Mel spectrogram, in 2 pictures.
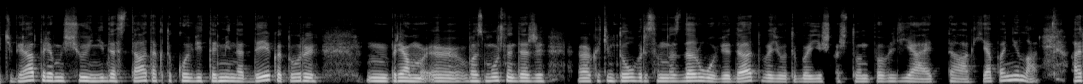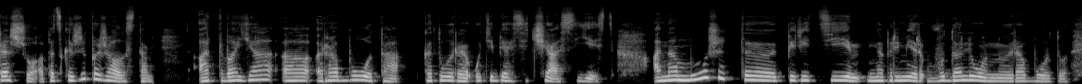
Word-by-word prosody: тебя 155 +5 +1
прям 175 -3 +2
ещё 165 +1 0
и 165 - +5
недостаток 160 +2 0
такой 165 -1 0
витамина 155 -1 +2
D, 160 +10 +5
который, 160 -3 +1 0.5
м, 155 -1 +4
прям, 155 -2 +4
э, 145 0 0
возможно 160 +4 +1
даже, 150 -1 +2 0.3
а, 150 0 +1
каким-то 155 +1 -2
образом 160 -2 -1
на 150 0 +1
здоровье, 150 -3 +3
да, 145 +5 +4
твоё. 145 -5 -2
Ты 130 - -9
боишься, 135 0 -2
что 135 +1 -7
он 140 0 -2
повлияет. 140 -3 -3
Так, 125 -4 -6
я 145 +1 +1
поняла. 190 +5 0 0.3
Хорошо, 190 +3 +1
а - - -5
подскажи 185 +7 -2
пожалуйста, 185 - -1 0.5
а 160 +3 +1
твоя, 185 +6 -1
э, 175 0 +1 0.2
работа, 180 -5 0 0.2
которая 170 -2 0
у 165 - -2
тебя 170 0 -2
сейчас 165 -5 -3
есть, 135 -3 -6 0.4
она 185 +5 +3
может, 270 +6 +1
э, 190 -3 +3
перейти, 190 -1 0 0.2
например, 175 0 +1
в 155 +3 -4
удаленную 175 -5 +1
работу 145 -3 -5
160 Hz, 140 wpm, -21 LUFS, 150-180 Hz, 0.5 s, и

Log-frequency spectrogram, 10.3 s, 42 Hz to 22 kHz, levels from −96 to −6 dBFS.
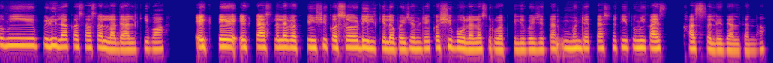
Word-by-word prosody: तुम्ही 245 0 +2
पिढीला 230 -2 +2
कसा 215 -1 -2
सल्ला 195 -5 0
द्याल 160 0 -1
किंवा 170 -1 -3 0.5
एकटे 220 +2 +4
एकट्या 210 0 +3
असलेल्या 210 0 +2
व्यक्तींशी 205 +1 0
कसं 205 0 +2
डील 195 -3 +3
केलं 175 -2 +1
पाहिजे 170 +2 -2
म्हणजे 175 +1 -3
कशी 200 +2 0
बोलायला 165 -2 +1
सुरुवात 165 -3 -5
केली 160 0 -4
पाहिजे? 160 0 -4 0.2
म्हणजे 190 0 -1
त्यासाठी 195 +1 -5
तुम्ही 200 -1 +1
काय 185 -1 +5 0.4
खास 175 -1 -1
सल्ले 155 -3 -3
द्याल 145 -1 -5
त्यांना? 145 +1 -11
190 Hz, 165 wpm, -23 LUFS, 165-210 Hz, 0.5 s, काय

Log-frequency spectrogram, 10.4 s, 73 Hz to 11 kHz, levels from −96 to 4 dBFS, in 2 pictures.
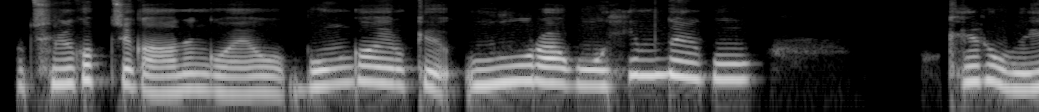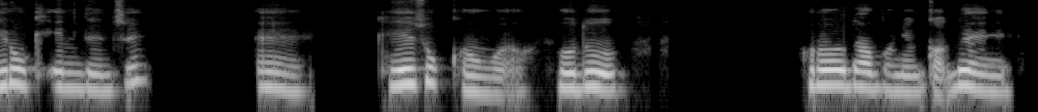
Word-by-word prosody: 즐겁지가 255 -7 0
않은 205 +2 -1
거예요. 180 -1 -4
뭔가 270 +4 +2
이렇게 250 -3 +1
우울하고 260 -1 +4
힘들고 335 -3 +2 0.9
'계속 285 0 0
왜 210 +1 +2
이렇게 245 -1 0
힘들지?' 215 +6 -6 0.6
예 205 -4 -5 0.4
계속 255 +2 +2
그런 185 -3 -6
거예요. 165 +2 -12
저도 215 -1 +2 0.9
그러다 240 -2 +4
보니까 190 -2 -7
네. 205 -6 +1
240 Hz, 270 characters per minute, -23 LUFS, 205-275 Hz, 0.9 s, 우울하고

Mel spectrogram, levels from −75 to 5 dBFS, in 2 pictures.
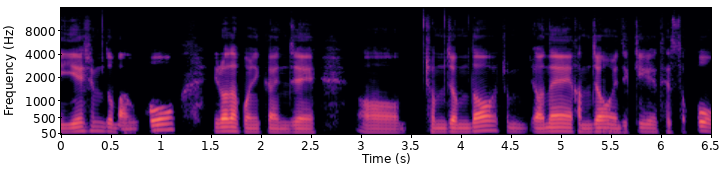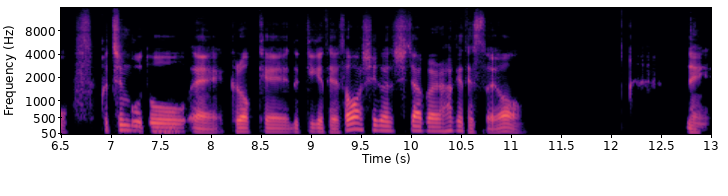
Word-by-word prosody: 이해심도 115 +2 0
많고 140 - 0 0.3
이러다 120 +1 +6
보니까 100 -1 -2
인제 95 -1 0 0.4
어 90 -1 -2 0.3
점점 105 0 -1
더 135 +4 +4
좀 105 -1 -12
연애 110 +2 +5
감정을 105 0 +1
느끼게 105 +2 -5
됐었고 - - -3 0.3
그 - - -6
친구도 120 -7 +1
예 90 -2 +2
그렇게 100 -2 0
느끼게 105 +1 -3
돼서 95 - +3
시가 140 -4 -1
시작을 120 -2 +1
하게 130 0 -3
됐어요. 95 -7 -1 1.6
네. 85 -3 -1
105 Hz, 250 characters per minute, -27 LUFS, 95-120 Hz, 1.6 s, 이러다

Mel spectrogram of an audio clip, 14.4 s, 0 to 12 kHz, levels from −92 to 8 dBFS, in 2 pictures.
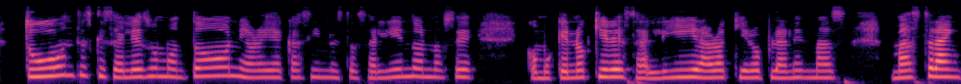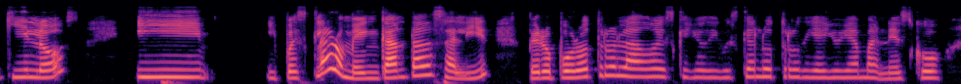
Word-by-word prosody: tú 315 0 +4
antes 365 0 -1
que 330 - -3
salías 295 0 -2
un 325 - -3
montón 330 +3 -1
y 300 - -2
ahora 280 0 -4
ya 280 0 -5
casi 285 +1 -10
no 280 - -9
estás 265 -1 -13
saliendo, 305 +5 -4
no 295 -1 -7
sé, 300 0 -4 0.4
como 250 0 -6
que 265 +1 -1
no 280 +1 -2
quieres 300 0 +2
salir". 270 +4 -1
Ahora 280 +1 0
quiero 275 -1 -3
planes 275 0 -5
más 270 0 -6 0.3
más 275 +2 0
tranquilos 295 -2 +3 0.5
y 295 -1 +2 0.4
y, 250 - -8
pues, 260 +2 -1
claro, - - +5
me 235 -4 +3
encanta 275 +10 +5
salir, 265 - 0 0.3
pero 255 +1 +3
por 270 +1 +4
otro 355 +5 +1
lado, 315 -2 +3
es 305 -1 -3
que 290 - -9
yo 280 0 -6
digo: 275 0 -7
"Es 270 - -15
que 310 - -1
al 310 0 -1
otro 305 -1 -3
día 280 -1 -3
yo 275 0 -4
ya 275 - -2
amanezco 265 0 -2
285 Hz, 205 wpm, -24 LUFS, 270-305 Hz, 0.5 s, claro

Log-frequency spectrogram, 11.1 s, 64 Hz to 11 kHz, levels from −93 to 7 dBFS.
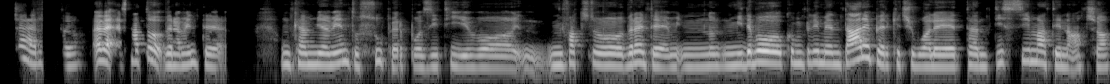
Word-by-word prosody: Certo, 220 -7 -6
eh, 245 - +4
beh, 245 - +9
è - - -3
stato 255 +1 0
veramente 205 -1 -2 0.6
un 220 - -4
cambiamento 215 +2 0
super 195 -4 -7
positivo, 185 -1 -5
mhmm, 170 -1 -8
mi 210 - -1
faccio 215 -3 -1
veramente, 215 -3 +1
mi 190 +1 -6
non 195 +1 -5
mi 210 0 -1
devo 235 -1 +7
complimentare, 235 +5 +4
perché 215 -2 -1
ci 210 0 -5
vuole 195 -1 +1
tantissima 230 +5 -3
tenacia 190 -2 -4
210 Hz, 130 wpm, -25 LUFS, 190-235 Hz, 0.6 s, beh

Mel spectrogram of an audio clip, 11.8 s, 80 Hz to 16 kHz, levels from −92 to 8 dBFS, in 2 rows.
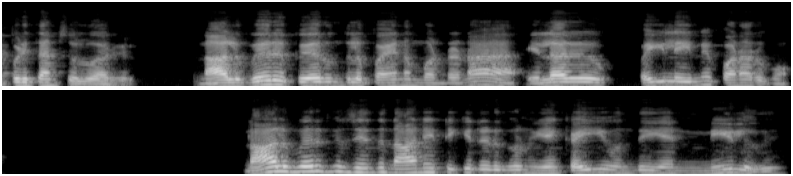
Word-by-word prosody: அப்படித்தான் 135 -1 0
சொல்லுவார்கள். 100 -5 -3 0.5
4 130 +1 +6
பேரு 170 +3 +4
பேருந்துல 145 -2 +3
பயணம் 130 0 -4
பண்றோம்னா, 115 +6 -5 0.4
எல்லாரு 145 +3 +5 0.5
பையிலயுமே 150 +3 -2
பணம் 125 +1 -1
இருக்கும் 100 -4 -11 1.9
4 210 +11 +7
பேருக்கும் 210 -2 +2
சேந்து 180 +1 -1
நானே 170 +3 +1
டிக்கெட் 155 0 -6
எடுக்கணுன்னு 140 -2 -5
என் 135 - -12
கையி 150 +3 -1
வந்து 135 +1 -9 0.2
ஏன் 125 -1 -13 0.2
நீளுது? 140 -7 -4
140 Hz, 110 wpm, -22 LUFS, 130-160 Hz, 1.9 s, 4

